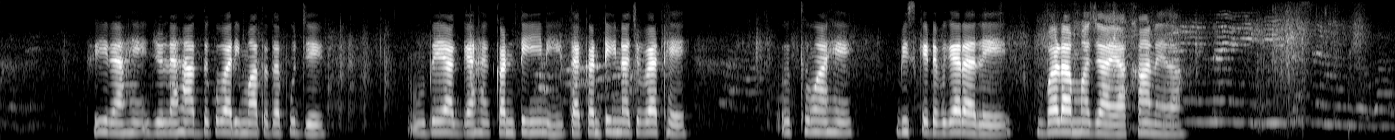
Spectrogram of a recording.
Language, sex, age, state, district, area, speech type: Dogri, female, 30-45, Jammu and Kashmir, Kathua, rural, spontaneous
